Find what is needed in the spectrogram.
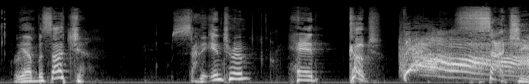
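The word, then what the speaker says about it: Bisaccia: have it in term coach right we have versace the interim head coach that's how you pronounce his name so so here's my question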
